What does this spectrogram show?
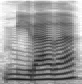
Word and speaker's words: mirada: También cuando tenemos una R en medio de una palabra, entonces también es suave, como mirada, sartén, barba.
